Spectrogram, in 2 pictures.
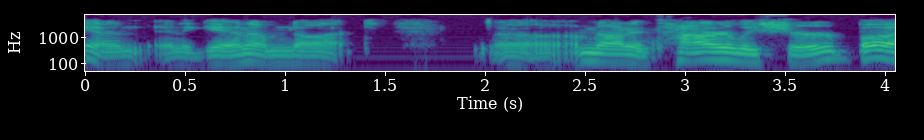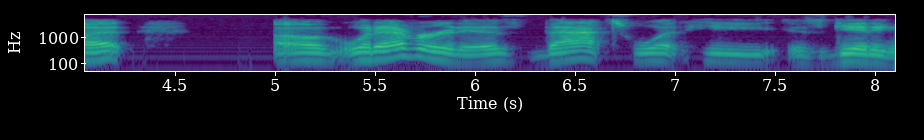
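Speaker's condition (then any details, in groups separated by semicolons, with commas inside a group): No condition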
